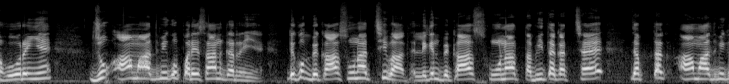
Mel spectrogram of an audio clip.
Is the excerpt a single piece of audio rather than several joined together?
yes; 0 cuts

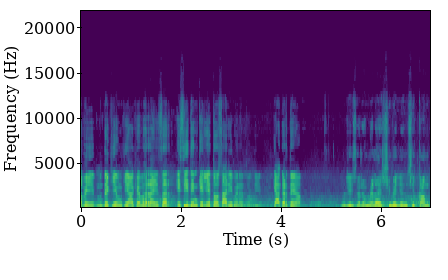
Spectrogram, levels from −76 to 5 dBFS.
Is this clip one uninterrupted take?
yes; 0 cuts

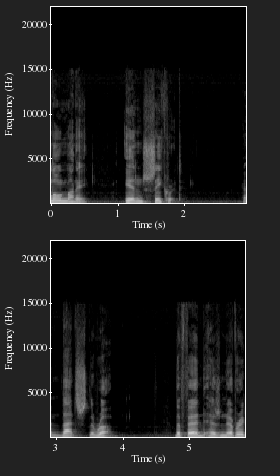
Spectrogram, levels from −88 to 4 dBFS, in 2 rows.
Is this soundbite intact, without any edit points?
yes; 0 cuts

